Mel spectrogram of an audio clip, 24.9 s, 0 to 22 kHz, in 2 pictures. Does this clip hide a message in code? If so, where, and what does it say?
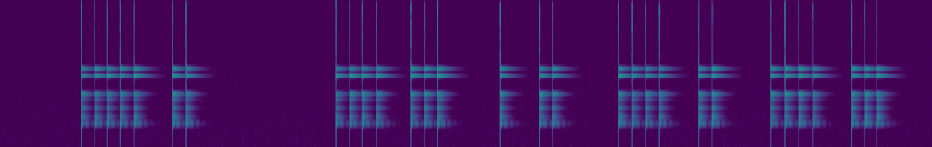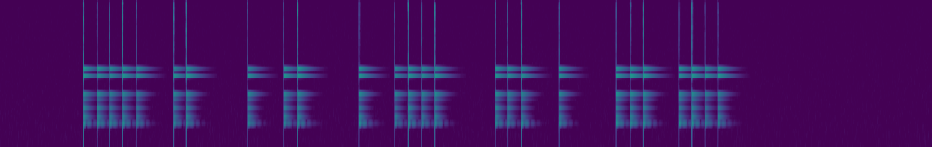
Yes: tap code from 1.1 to 22.4 s, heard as taps on a metal pipe, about 6 knocks a second. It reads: W SBRS WBDLO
